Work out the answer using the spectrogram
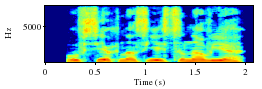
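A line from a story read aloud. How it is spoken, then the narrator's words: Sighing. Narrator (Russian): вздохнул Чупав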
